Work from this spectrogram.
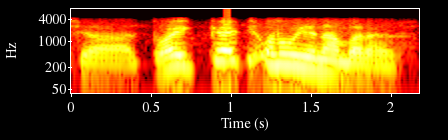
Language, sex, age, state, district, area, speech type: Kashmiri, male, 45-60, Jammu and Kashmir, Kulgam, rural, conversation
